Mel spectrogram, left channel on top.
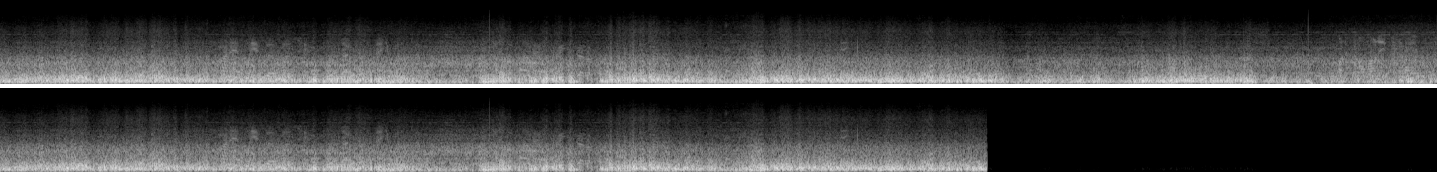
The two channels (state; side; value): drops out; right; at 9.9 s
